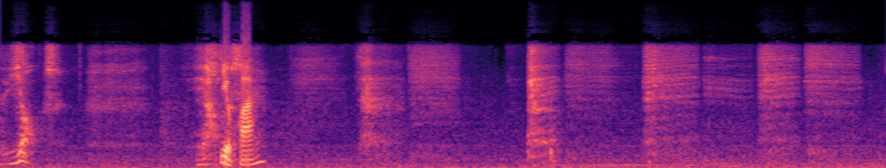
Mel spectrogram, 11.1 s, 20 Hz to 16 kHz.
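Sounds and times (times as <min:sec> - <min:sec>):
low steady hum: 0:00.0 - 0:11.0
person breathing heavily: 0:00.6 - 0:02.0, 0:03.5 - 0:11.0.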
